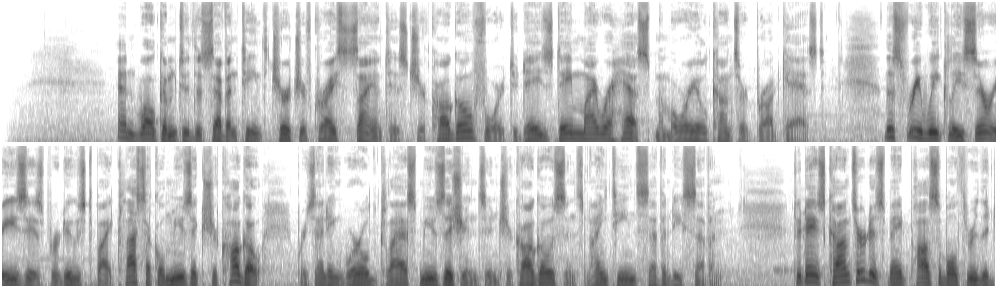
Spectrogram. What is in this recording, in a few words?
Piano; wfmt; Dame Myra Hess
